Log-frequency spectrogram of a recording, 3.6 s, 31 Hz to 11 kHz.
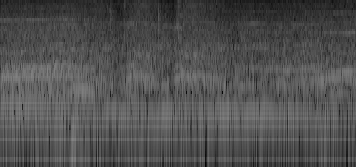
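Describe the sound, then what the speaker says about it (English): GT3 race car engine in a racing sim at Canadian Tire Motorsport Park, a loud steady drone with harmonic whine and a brief shift in pitch as another car passes close by. "Of course, I let yet another car by me."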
